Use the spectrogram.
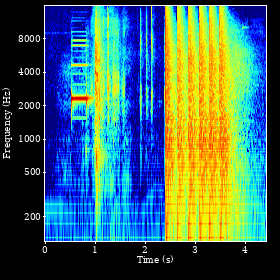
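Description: A SIG P211 pistol fires at a shooting range. A shot timer beeps, a few scattered shots follow, then a fast string of six loud, sharp cracks rings out close by.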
